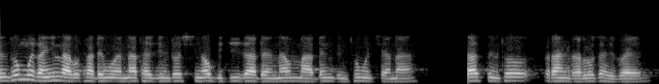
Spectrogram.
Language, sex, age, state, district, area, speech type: Bodo, male, 18-30, Assam, Chirang, urban, conversation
